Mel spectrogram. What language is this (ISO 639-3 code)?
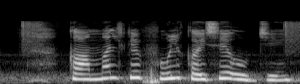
bho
